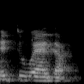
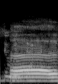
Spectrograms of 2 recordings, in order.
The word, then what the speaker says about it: الدوادة: نعم أنا معاكم، اسمي الدوادة مش دودة.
